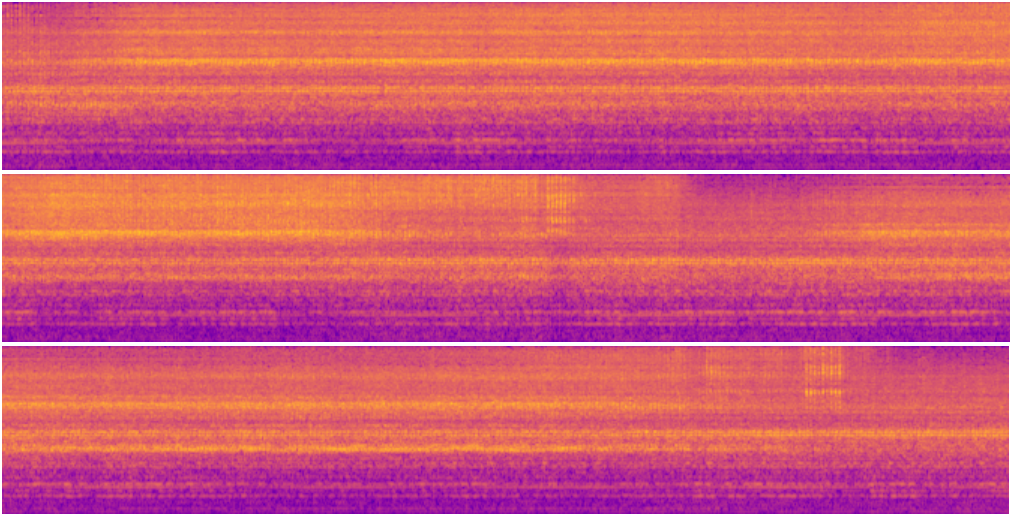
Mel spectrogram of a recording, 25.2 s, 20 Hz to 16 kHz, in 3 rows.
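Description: A wood lathe spins at 1200 RPM turning a sycamore piece, giving a loud, steady motor whine and hum that holds constant throughout, with faint tool contact mixed into the drone.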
